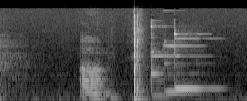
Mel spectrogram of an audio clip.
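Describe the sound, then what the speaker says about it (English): A mobile phone rings with a short, bright electronic chime melody of clear, ringing tones, preceded by a brief, faint sound that may be a voice. "that's my phone."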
